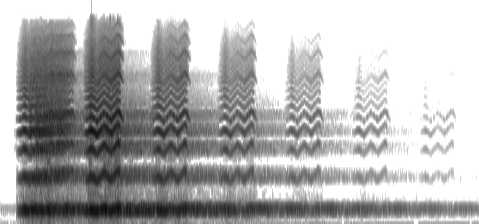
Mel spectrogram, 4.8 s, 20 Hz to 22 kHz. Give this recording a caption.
dub siren 5 1
A ghostly effect, sounds very familiar but i cant recall exactly where ive heard a sound like this before... ?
